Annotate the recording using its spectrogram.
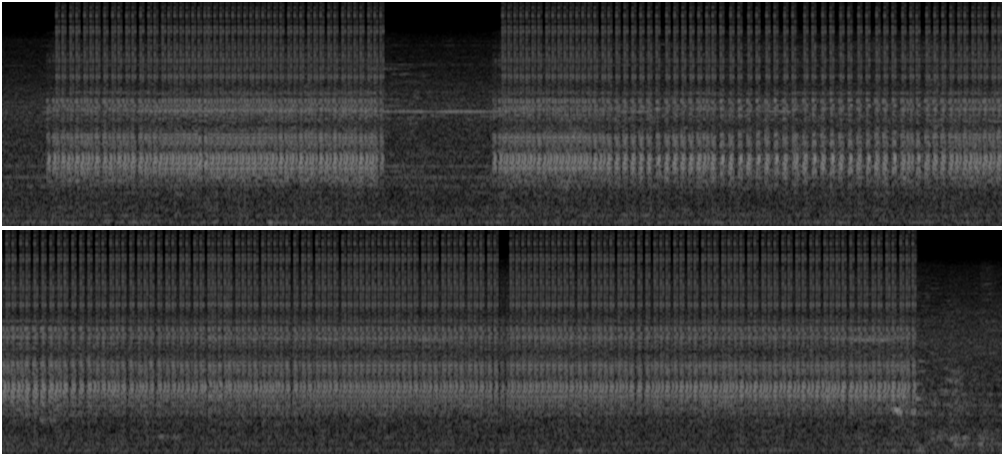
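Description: Planmeca Emerald intraoral scanner system giving a steady electronic tone of several pitches while it captures the scan. It breaks off for about a second a few seconds in and stops abruptly near the end, when scanning stops.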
